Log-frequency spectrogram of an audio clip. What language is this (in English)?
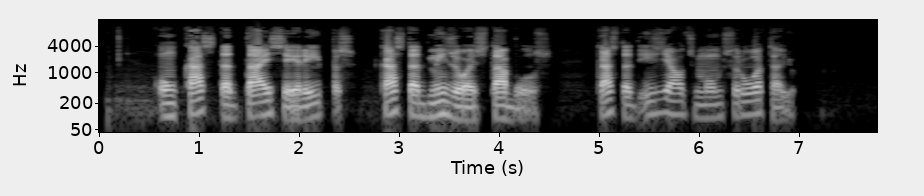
Latvian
